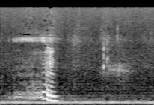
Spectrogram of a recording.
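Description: A voice drawing out a single bleat-like 'maa' call that falls in pitch, loudest a little over half a second in, over a steady low hum.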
